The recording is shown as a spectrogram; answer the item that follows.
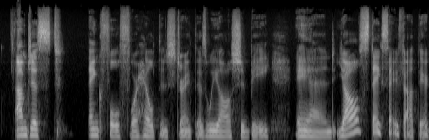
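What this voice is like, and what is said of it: Congested, sick-sounding voice. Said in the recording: “I had the whole flu this week... if y'all hear any kind of drainage... my voice sounds a little bit different”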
